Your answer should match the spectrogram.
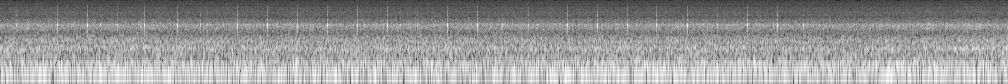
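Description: An electric fan running: a steady low hum with a fast, even ticking, about four ticks a second.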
